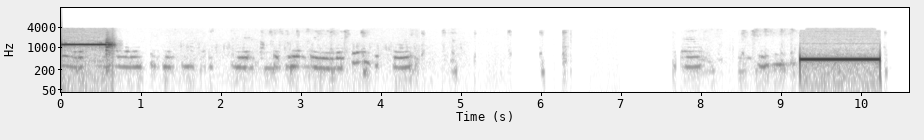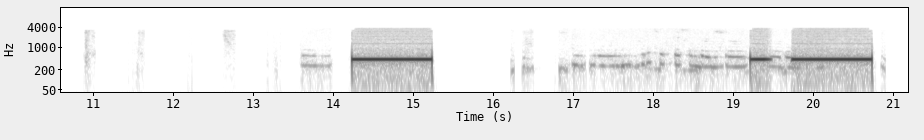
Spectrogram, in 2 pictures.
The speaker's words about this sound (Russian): Здравствуйте! Вы позвонили в Пятигорскую бальную грязь и лечебницу. После длинного сигнала переведите ваш аппарат в режим тонального набора и наберите внутренний пятизначный номер. Или дождитесь ответа секретаря.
